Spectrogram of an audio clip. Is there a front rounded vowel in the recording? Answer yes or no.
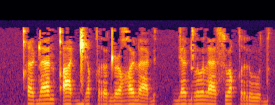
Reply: no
